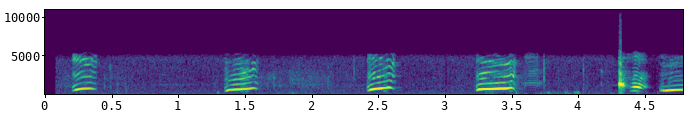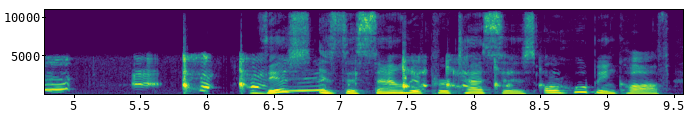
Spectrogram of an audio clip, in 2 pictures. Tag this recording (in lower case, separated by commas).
speech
